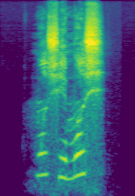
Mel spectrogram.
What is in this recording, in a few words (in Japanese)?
"もしもし", kawaii voice; 挨拶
